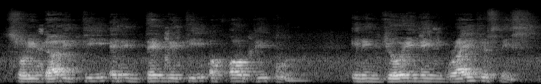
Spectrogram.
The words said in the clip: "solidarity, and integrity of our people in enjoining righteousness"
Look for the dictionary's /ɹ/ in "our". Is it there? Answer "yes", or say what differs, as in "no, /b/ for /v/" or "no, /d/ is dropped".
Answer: no, /w/ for /ɹ/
